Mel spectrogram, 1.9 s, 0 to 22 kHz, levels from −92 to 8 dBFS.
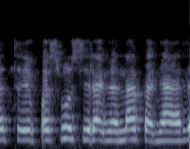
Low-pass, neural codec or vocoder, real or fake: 7.2 kHz; codec, 16 kHz, 16 kbps, FunCodec, trained on LibriTTS, 50 frames a second; fake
